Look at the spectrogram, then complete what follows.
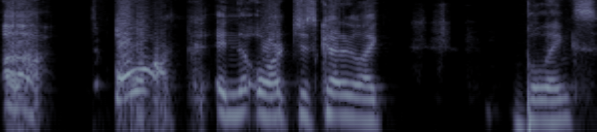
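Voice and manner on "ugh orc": angry shout, higher. Voicing an injured character who angrily calls the orc over: angry shout at the orc. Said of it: "he just says anger".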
